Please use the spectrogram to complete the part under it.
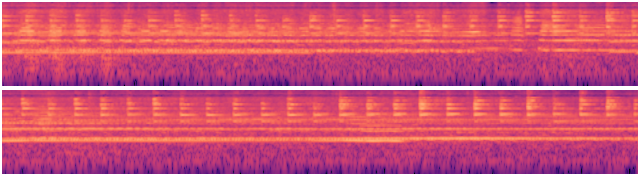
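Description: Hand bells ring rapidly and steadily.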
